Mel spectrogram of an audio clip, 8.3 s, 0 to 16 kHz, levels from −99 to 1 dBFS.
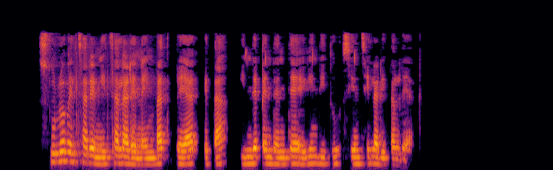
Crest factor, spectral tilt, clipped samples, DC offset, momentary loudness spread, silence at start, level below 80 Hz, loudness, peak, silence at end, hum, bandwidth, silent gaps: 20 dB; -4.5 dB/octave; under 0.1%; under 0.1%; 8 LU; 0.6 s; -72 dBFS; -25 LUFS; -6 dBFS; 2.1 s; none; 8 kHz; 2.58-2.64 s, 2.99-3.05 s, 3.43-3.60 s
